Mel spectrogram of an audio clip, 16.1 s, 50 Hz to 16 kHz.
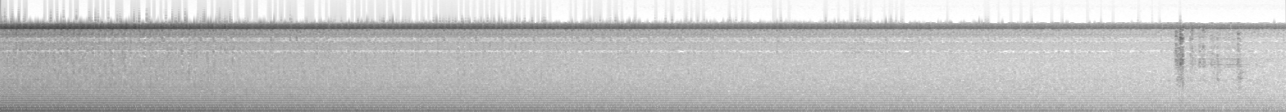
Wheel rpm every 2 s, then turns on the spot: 0, 0, 0, 0, 0, 0, 0, 0.
none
